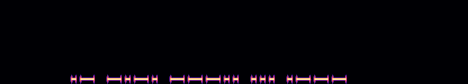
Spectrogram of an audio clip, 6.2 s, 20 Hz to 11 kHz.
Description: Morse code, heard as a keyed tone, about 20 wpm, 700 Hz. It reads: AC8SJ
